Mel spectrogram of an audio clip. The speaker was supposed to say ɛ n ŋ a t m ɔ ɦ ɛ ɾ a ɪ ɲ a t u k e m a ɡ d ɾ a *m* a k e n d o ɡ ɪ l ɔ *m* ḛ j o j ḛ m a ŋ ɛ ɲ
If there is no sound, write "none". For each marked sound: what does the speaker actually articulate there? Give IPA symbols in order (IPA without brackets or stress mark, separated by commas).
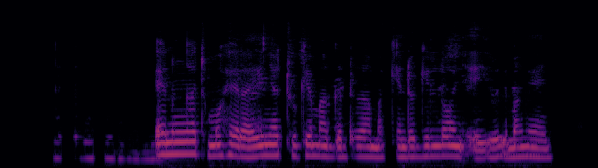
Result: m, ɲ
